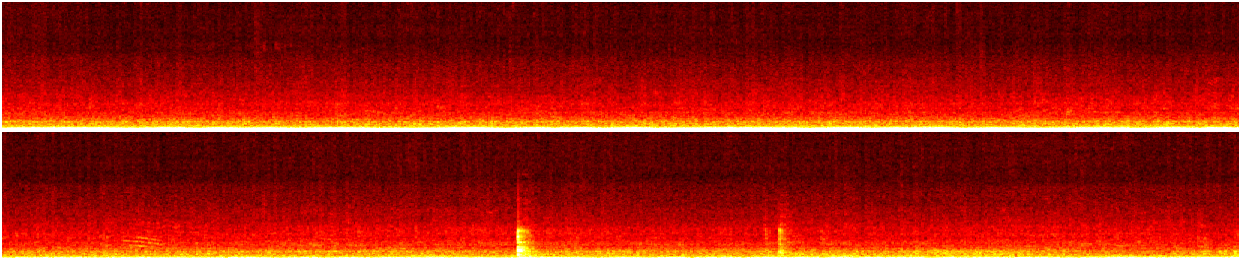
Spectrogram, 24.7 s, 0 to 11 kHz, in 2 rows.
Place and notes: southern pier, Gdynia - onyx departure
departure of ship onyx to Hel. (sony d50)
Gdynia, Poland, 3 May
